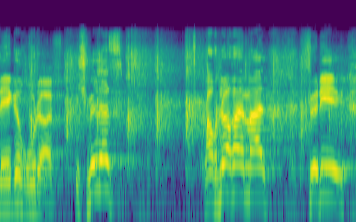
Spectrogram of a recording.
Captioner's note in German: Beifall bei Abgeordneten der CDU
